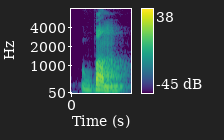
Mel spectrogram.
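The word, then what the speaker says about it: bomb: Limb next है हमारा बम इसे हम बोलते हैं बी ओ एम बी लिखते कैसे हैं हम बी ओ एम बी और स्पीच कैसे करते हैं? बी ओ एम बम। बम का मतलब होता है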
